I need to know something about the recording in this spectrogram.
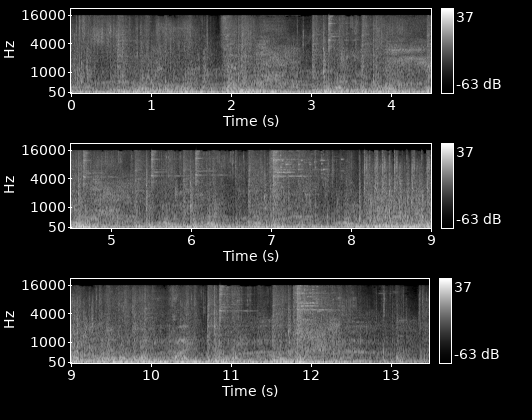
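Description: Heavy blows strike and crackle with electric bursts.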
